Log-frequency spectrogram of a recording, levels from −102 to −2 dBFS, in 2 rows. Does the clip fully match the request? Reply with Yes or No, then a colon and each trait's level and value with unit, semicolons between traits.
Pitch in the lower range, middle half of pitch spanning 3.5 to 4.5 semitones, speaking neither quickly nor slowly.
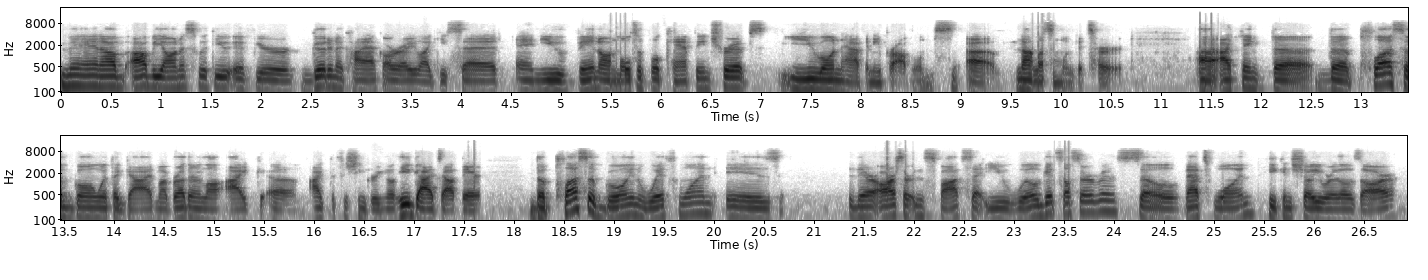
Yes: low, 110 Hz; average, 3.8 semitones; average, 190 wpm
